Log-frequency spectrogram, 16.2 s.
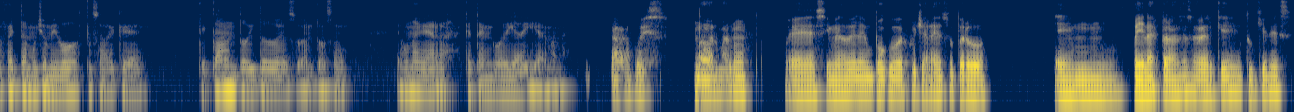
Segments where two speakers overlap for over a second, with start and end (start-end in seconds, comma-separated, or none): none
